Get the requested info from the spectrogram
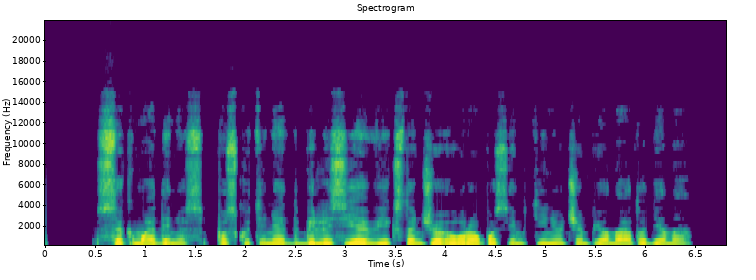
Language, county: Lithuanian, Kaunas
